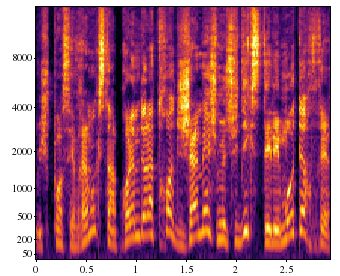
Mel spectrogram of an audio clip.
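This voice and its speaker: The voice moves in very wide pitch swings. The recording is very clean, with a silent background. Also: man. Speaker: electric scooter reviewer. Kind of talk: casual ride commentary. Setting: outdoors riding a scooter. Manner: loud; casual, hesitant.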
